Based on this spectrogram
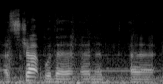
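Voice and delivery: usual speaking voice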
